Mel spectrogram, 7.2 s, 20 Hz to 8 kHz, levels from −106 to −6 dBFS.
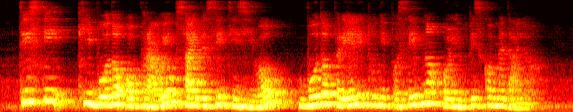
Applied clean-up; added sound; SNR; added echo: none; none; none; reverberation time 0.9 s.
